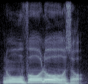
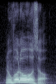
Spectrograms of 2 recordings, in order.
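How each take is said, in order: First: Nuvoloso said very slowly, nu-vo-LO-so, stress on the second o; slow careful model. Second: Said in the usual way. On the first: Shown as a demonstration. Teacher modelling the word slowly for students. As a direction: stretch Nuvoloso out for learners. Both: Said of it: "The accent is on the second O".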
